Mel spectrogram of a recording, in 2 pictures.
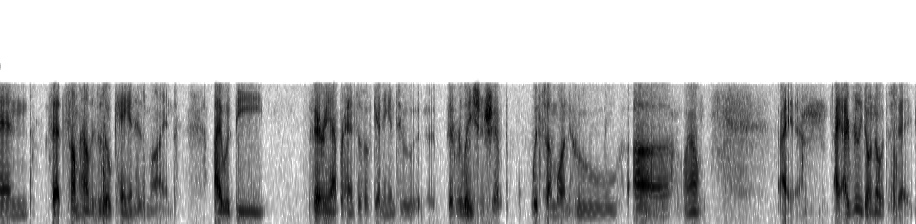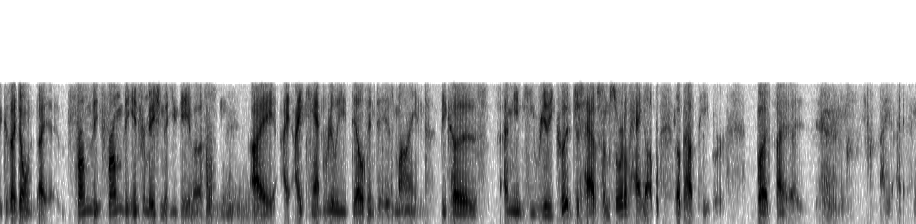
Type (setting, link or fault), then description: link, phone line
